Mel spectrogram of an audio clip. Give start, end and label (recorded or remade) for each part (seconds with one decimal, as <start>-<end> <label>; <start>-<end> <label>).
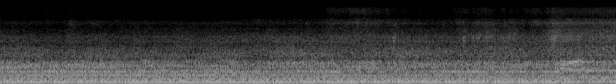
0.0-1.3 recorded; 1.3-2.4 remade; 2.4-6.2 recorded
